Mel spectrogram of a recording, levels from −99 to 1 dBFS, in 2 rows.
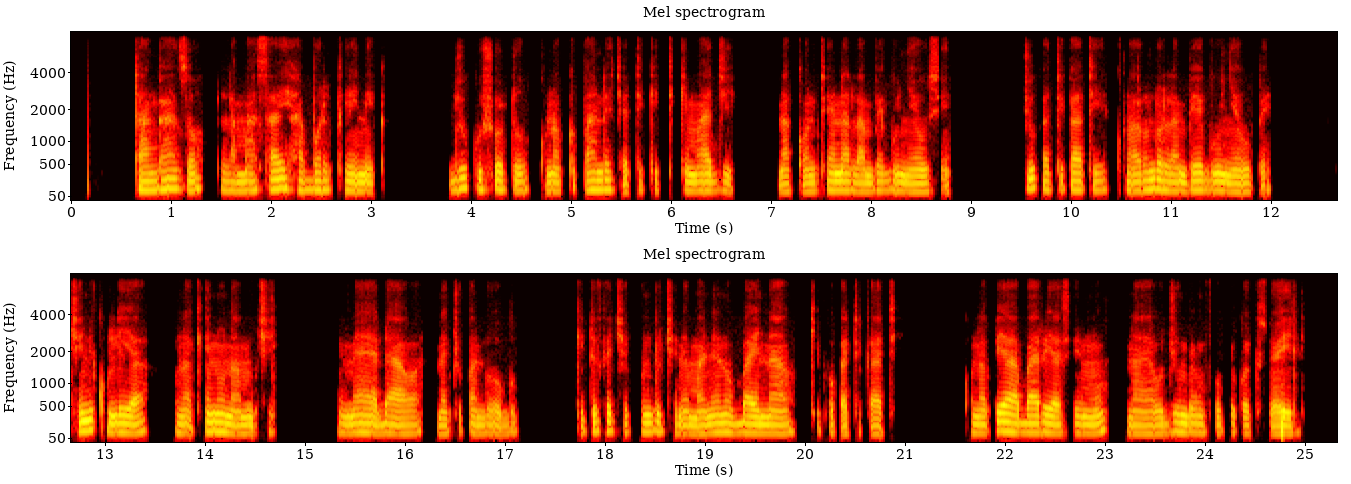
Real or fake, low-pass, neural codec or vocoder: fake; 7.2 kHz; vocoder, 44.1 kHz, 128 mel bands every 256 samples, BigVGAN v2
